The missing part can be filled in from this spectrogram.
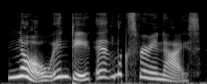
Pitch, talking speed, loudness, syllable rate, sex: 260 Hz, 175 wpm, -18 LUFS, 4.4 syllables/s, female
